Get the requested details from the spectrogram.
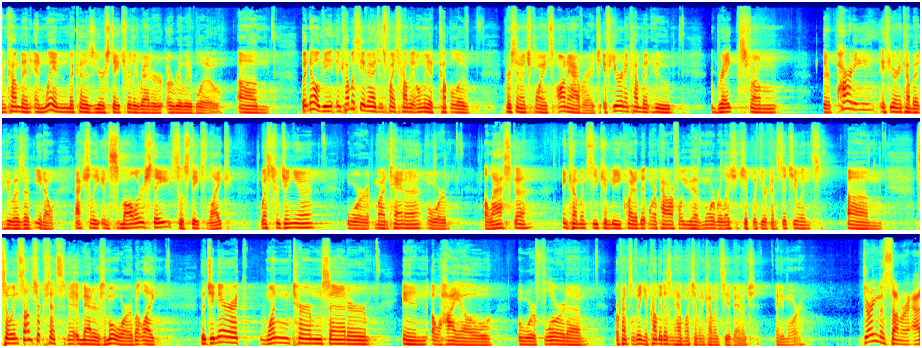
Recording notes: In this live taping of Model Talk in Washington, D.C.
